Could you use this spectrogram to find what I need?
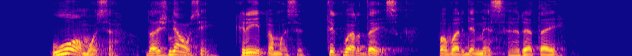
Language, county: Lithuanian, Kaunas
